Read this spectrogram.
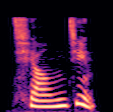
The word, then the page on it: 强劲: qiáng jìng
